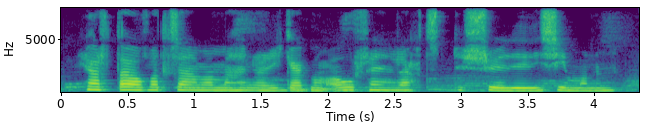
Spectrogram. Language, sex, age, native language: Icelandic, female, 13, Icelandic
